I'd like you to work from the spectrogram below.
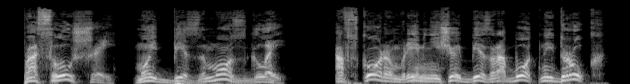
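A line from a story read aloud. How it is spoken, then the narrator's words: Yelling. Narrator (Russian): заорал Пластик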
